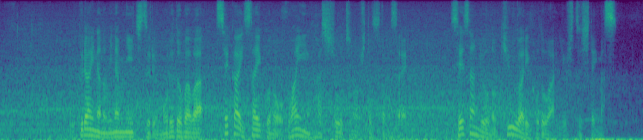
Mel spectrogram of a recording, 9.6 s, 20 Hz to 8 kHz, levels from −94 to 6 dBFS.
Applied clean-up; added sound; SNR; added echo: none; Mechanisms; 2 dB; none.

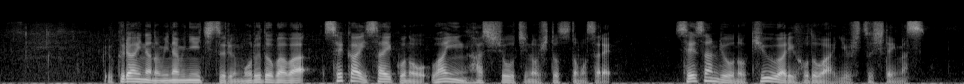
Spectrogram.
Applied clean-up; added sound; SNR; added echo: none; none; none; none.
